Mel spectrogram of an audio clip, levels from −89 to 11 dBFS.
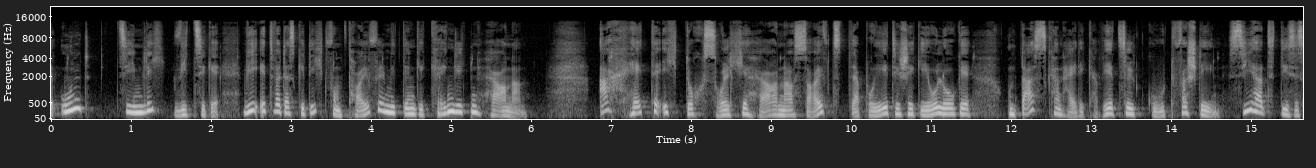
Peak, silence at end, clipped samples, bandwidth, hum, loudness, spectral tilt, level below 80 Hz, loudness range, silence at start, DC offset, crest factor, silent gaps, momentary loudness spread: -6 dBFS; 0 s; under 0.1%; 14 kHz; none; -20 LUFS; -5 dB/octave; -62 dBFS; 3 LU; 0 s; under 0.1%; 14 dB; none; 10 LU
